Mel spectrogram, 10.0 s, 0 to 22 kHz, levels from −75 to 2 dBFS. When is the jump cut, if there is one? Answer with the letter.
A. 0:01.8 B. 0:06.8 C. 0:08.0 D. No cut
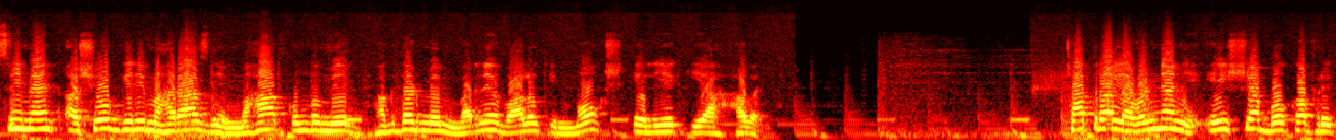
C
